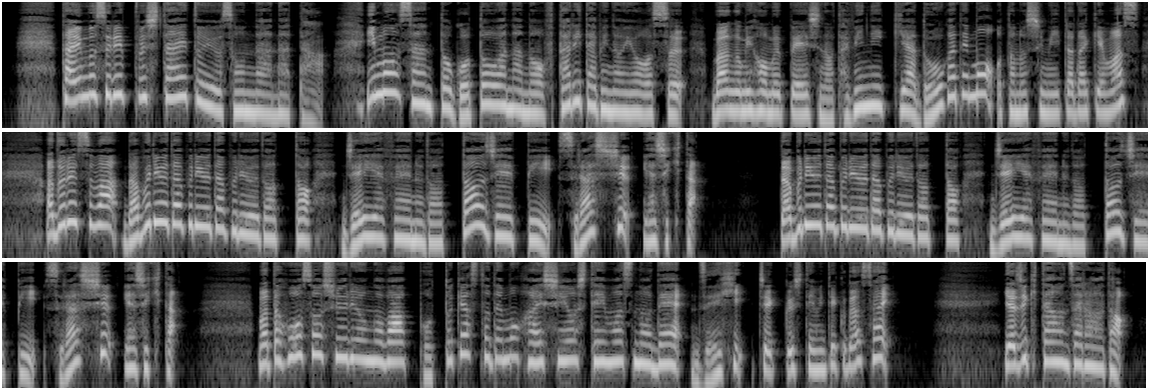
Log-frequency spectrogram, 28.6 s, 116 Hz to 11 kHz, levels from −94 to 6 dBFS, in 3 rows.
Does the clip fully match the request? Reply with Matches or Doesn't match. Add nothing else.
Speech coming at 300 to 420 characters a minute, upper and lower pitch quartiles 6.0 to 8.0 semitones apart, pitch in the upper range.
Doesn't match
